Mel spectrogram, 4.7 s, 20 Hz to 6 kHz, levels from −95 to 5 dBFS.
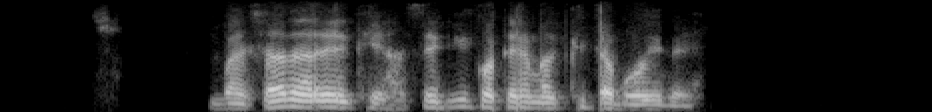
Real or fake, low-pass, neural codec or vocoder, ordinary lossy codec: fake; 5.4 kHz; codec, 24 kHz, 3 kbps, HILCodec; Opus, 32 kbps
